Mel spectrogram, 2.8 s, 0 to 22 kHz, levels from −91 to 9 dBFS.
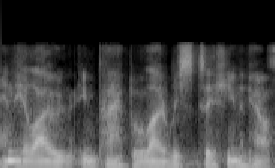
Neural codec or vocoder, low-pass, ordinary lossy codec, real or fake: codec, 16 kHz, 1 kbps, FreqCodec, larger model; 7.2 kHz; AAC, 32 kbps; fake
